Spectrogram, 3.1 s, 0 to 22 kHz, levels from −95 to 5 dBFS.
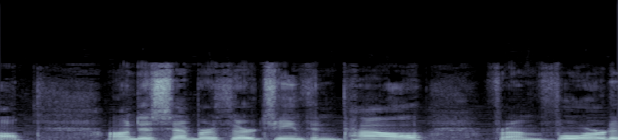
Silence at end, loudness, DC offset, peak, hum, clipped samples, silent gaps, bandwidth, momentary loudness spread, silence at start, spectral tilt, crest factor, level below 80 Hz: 0 s; -27 LUFS; under 0.1%; -12 dBFS; none; under 0.1%; none; 12.5 kHz; 8 LU; 0 s; -5 dB/octave; 14 dB; -60 dBFS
